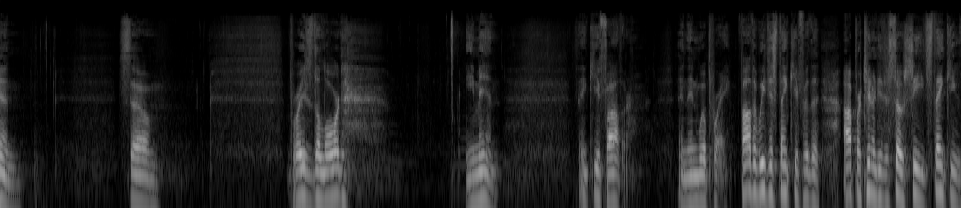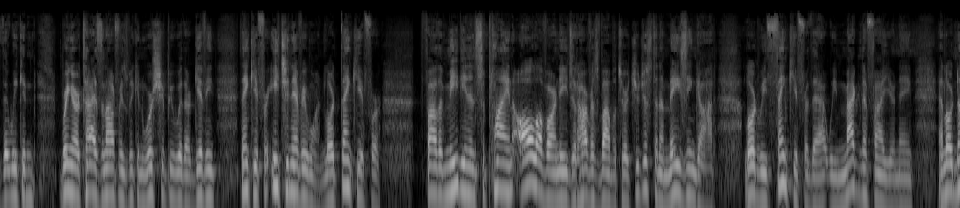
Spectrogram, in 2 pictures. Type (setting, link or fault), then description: setting, large echoing room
